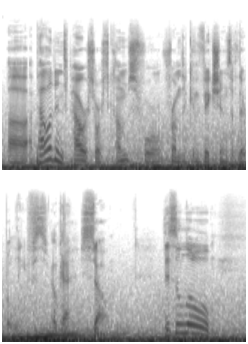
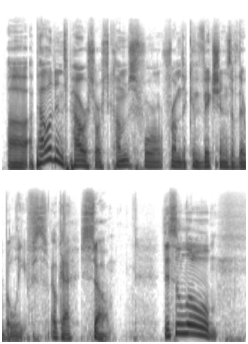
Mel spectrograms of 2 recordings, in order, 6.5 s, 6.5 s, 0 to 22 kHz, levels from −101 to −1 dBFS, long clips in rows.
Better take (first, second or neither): second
